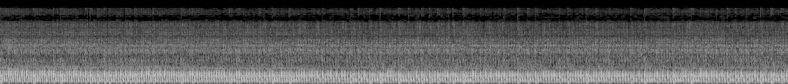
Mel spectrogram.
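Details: McCulloch 797 chainsaw after converting to a Stihl 090 Tillotson carburetor, idle not yet adjusted, test run outside: steady high revs, loud even buzz with no misfire or stumble; engine runs cleanly on the new carburetor.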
